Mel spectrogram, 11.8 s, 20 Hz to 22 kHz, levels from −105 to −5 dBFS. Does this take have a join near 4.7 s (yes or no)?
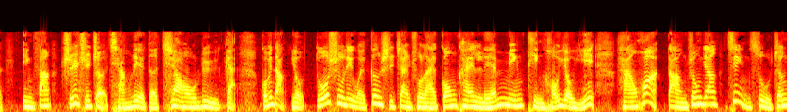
no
